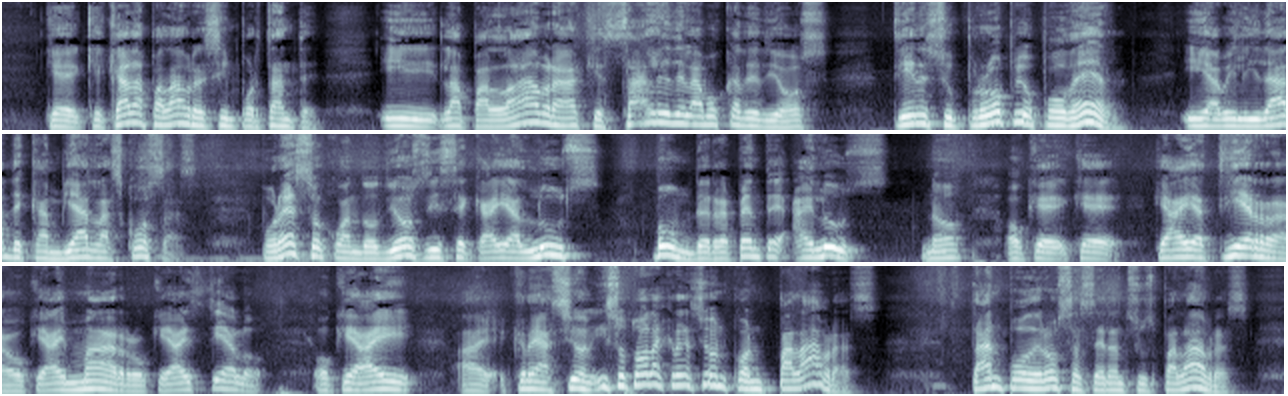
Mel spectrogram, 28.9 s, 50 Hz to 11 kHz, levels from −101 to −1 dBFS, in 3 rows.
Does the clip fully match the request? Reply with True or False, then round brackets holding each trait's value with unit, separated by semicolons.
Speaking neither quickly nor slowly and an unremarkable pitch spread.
True (145 wpm; 5.0 semitones)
